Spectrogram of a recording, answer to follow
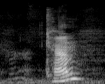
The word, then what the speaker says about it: Cannes: I think it's just pronounced can can. Yeah. Can like like a tin. Yeah. But more more French. More French. Yeah.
